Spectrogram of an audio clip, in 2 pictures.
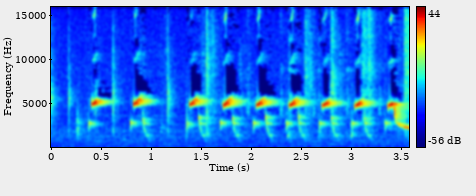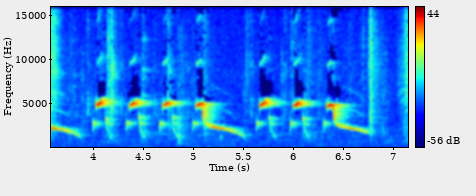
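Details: Java sparrow stretching: sharp, high chip notes repeated about three times a second, several stretched into longer downward-sliding whistles, over a faint low background hum.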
